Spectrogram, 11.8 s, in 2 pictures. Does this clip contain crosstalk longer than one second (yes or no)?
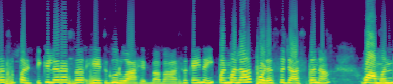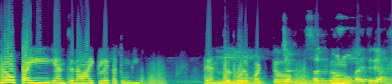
yes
